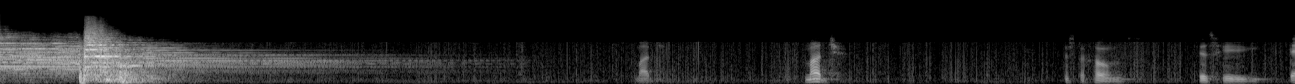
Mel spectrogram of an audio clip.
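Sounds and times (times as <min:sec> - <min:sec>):
heavy church bell falling and crashing: 0:00.0 - 0:05.0
speech: 0:08.1 - 0:08.4, 0:12.0 - 0:12.9.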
